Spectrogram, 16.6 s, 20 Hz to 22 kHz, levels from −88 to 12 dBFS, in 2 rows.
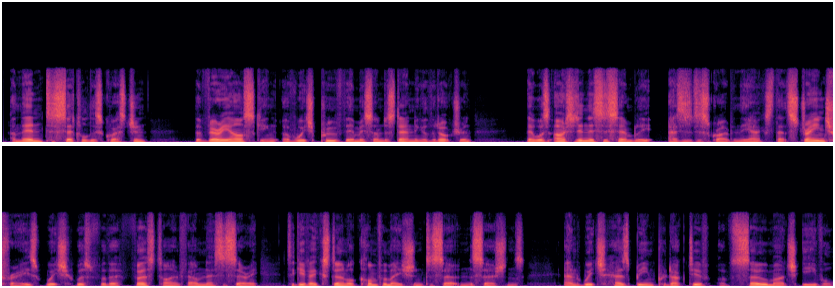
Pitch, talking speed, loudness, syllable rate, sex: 100 Hz, 200 wpm, -21 LUFS, 6.3 syllables/s, male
